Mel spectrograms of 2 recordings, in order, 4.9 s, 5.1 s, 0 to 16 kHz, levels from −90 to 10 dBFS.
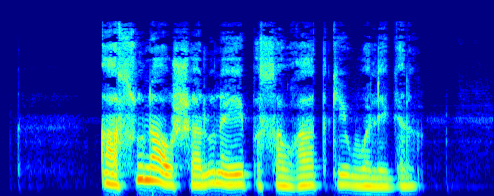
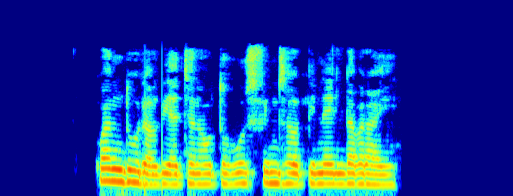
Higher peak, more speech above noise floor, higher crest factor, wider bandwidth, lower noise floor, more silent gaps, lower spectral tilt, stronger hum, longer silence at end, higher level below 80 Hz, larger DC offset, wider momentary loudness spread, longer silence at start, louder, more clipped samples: second, -6 dBFS vs -2 dBFS; second, 46 dB vs over 74 dB; about the same, 18 dB vs 16 dB; first, 11.5 kHz vs 7.6 kHz; second, -69 dBFS vs under -90 dBFS; neither; about the same, -6 dB/octave vs -6 dB/octave; neither; second, 0.8 s vs 1.2 s; second, -70 dBFS vs -54 dBFS; neither; first, 12 LU vs 7 LU; about the same, 1 s vs 0.95 s; second, -24 LUFS vs -17 LUFS; neither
